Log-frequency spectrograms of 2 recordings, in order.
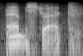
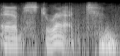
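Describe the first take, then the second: First: The stress is on the first syllable. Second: The stress is on the second syllable. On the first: It is used as a noun or adjective. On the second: It is used as a verb.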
